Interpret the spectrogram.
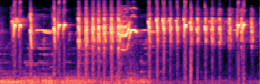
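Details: Trapping lure call of a sunbird: a jumble of sharp, very high chirps and short whistles, becoming a rapid stream of clicking, twittering notes, with a low rumble at the start.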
